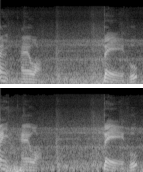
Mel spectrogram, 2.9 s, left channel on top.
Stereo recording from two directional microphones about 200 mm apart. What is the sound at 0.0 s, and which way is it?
Speech, 15° left (ahead or behind).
